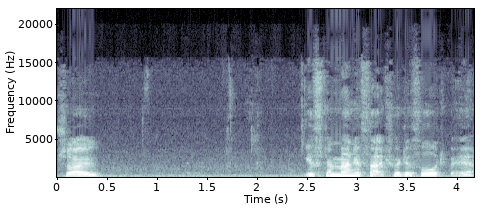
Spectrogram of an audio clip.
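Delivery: speaking through a mouthful. Tasting a marshmallow and reviewing it, talking with mouth full. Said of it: "sorry, I'm talking with mouthful".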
